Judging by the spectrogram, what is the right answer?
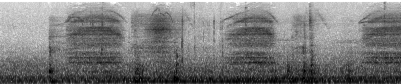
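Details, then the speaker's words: Jeep Wrangler JKU during front brake bleeding at idle: short airy hissing whistles from the brake booster each time the pedal is pumped and held; normal booster noise. "if you guys can hear the brake booster over whistling okay he's just said holding he's holding the brake pedal down"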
